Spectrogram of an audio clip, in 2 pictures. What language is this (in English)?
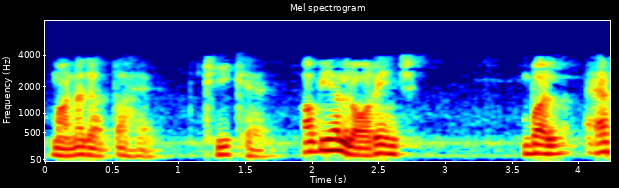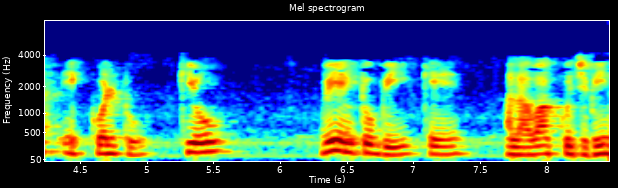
Hindi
